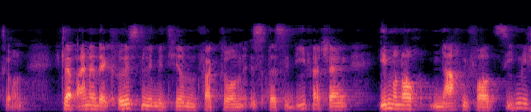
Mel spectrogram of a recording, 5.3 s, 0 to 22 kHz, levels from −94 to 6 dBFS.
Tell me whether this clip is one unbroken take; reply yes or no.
no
